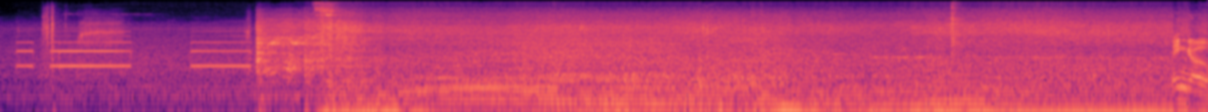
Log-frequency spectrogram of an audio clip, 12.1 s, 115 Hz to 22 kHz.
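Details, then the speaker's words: Jeep after driveshaft failure damaged exhaust, exhaust manifold replaced and bolts retightened to cure vacuum leak and high idle: dash chimes, then smooth, even idle steady at 800 rpm, no knocks or clunks; normal after repair. "Bingo that's the way it's supposed to sound also I don't know what's going on with this might have to fix that yeah idling steadily at 800"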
